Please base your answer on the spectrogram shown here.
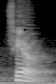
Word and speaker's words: Pharaoh: and o very young Pharaoh Pharaoh H silent P H and F a sad sound Pharaoh king of ancient Egypt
